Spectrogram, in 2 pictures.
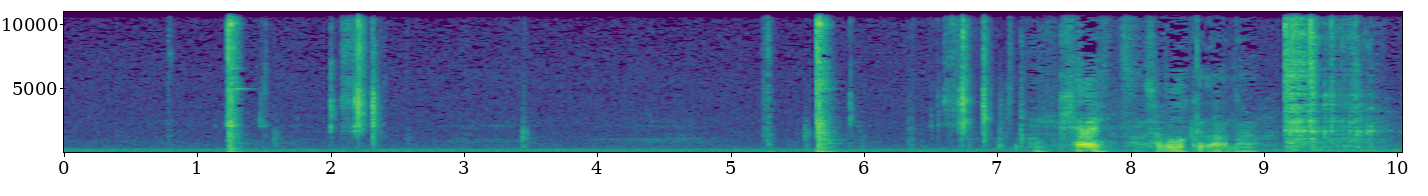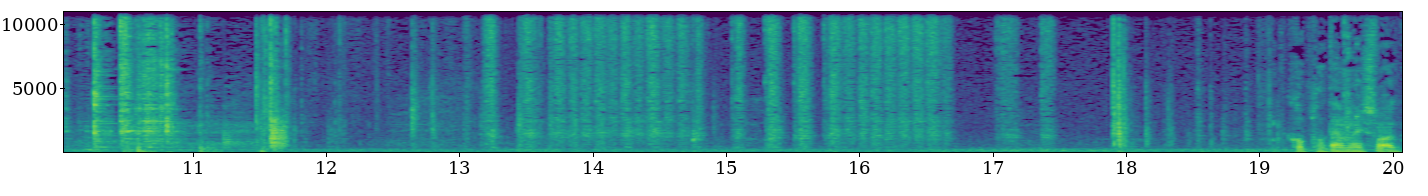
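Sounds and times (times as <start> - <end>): rubbing and scraping: 12.9 - 17.6.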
